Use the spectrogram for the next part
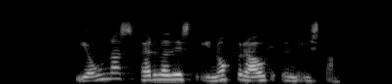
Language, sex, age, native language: Icelandic, female, 40-49, Icelandic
